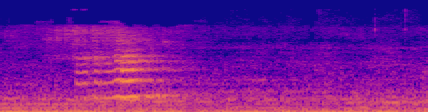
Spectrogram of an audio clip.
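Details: Hungry stray cat arriving for food gives a single short, tonal meow that swells and fades within half a second, over a steady low background hum.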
